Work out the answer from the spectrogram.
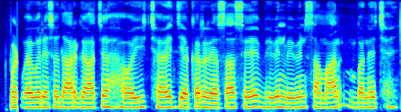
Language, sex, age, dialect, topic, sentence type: Magahi, male, 60-100, Western, agriculture, statement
